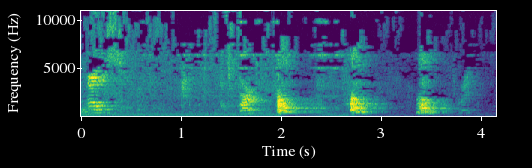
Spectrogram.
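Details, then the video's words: Basement protection training session with the Rottweiler Anaconda v Schwarzerwald, March 24, 2021: a brief spoken word, then four deep, forceful barks spaced roughly half a second to a second apart, ringing off the hard indoor walls. "Rottweiler protection in the basement"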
